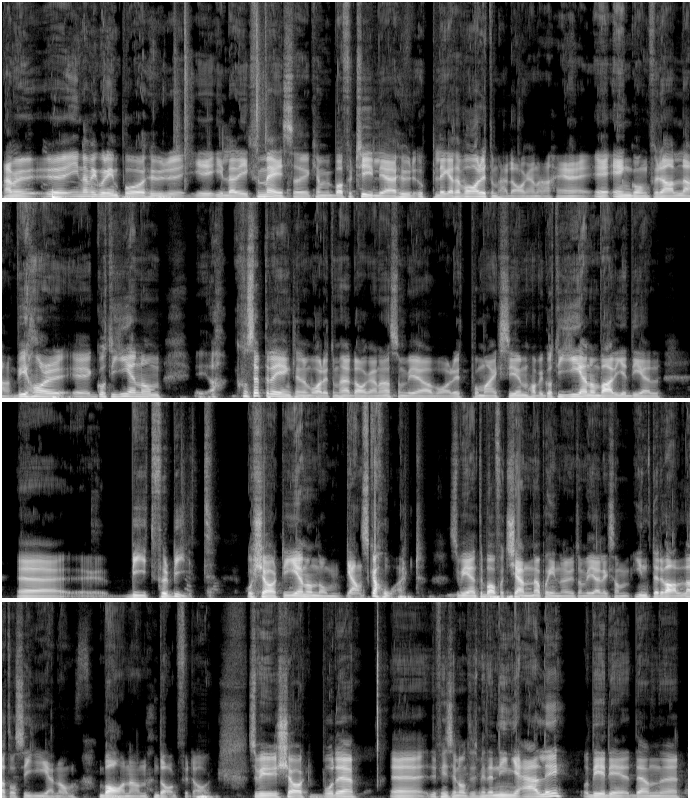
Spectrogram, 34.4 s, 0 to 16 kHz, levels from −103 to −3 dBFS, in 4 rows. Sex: male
